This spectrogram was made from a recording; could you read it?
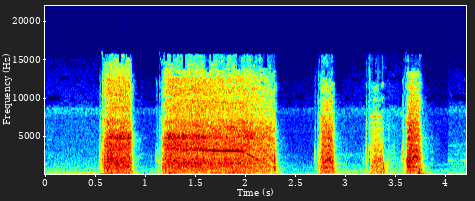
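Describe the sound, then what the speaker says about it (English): A cordless power drill drives screws for L brackets and lids in a van build: one short whir, a longer sustained run, then three brief bursts, close and loud with quiet gaps between. "I just finished screwing in all of the lids that I had"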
